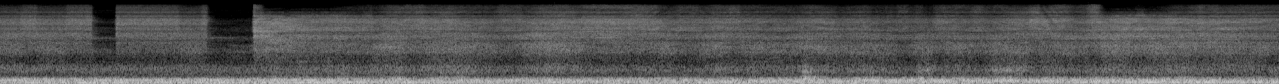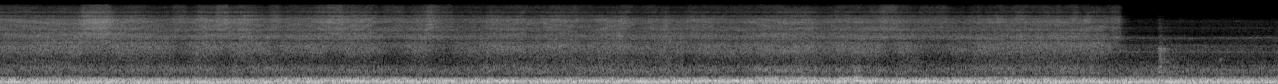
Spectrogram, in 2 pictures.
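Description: A spray gun applies PPG clear coat to a Honda ZRV, a loud, continuous hiss of atomizing air that holds steady throughout with little variation, broken only by a brief change near the start.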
